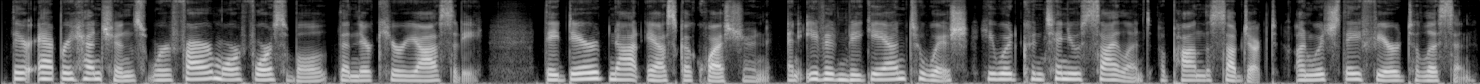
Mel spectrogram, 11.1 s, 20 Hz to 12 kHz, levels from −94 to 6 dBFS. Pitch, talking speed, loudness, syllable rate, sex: 200 Hz, 180 wpm, -17 LUFS, 5.3 syllables/s, female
